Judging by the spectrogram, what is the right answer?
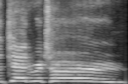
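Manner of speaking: shrill, very high, drawn-out shouting cry. Narrating a scene to players, voicing a man fleeing through flames, shouting. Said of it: "grabs you by the shoulders and shouts".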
